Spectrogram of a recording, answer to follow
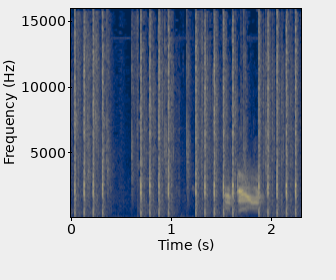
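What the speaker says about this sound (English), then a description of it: "It sounds like shots may be coming from below." Loud, close automatic gunfire in the military shooter game Squad, with rhythmic bursts of rapid shots, a short gap, then more sustained firing and a brief whine amid the bursts.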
